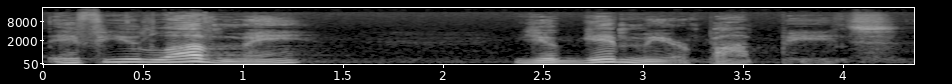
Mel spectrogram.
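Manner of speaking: a father pressing his request in a hush; father whispers his request to his daughter; soft whisper. Acted. Father repeats his request softly.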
